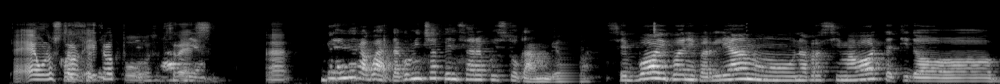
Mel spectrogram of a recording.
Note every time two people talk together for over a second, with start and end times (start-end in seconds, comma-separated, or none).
0.6-2.1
